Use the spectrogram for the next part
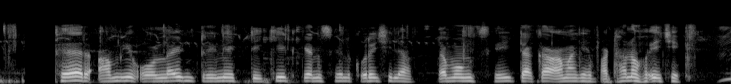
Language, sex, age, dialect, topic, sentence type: Bengali, male, 18-24, Jharkhandi, banking, question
